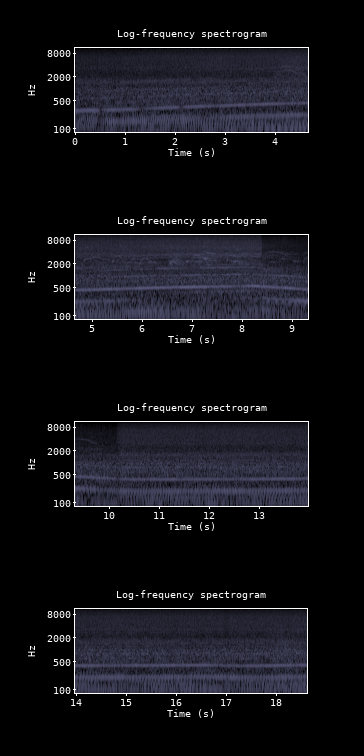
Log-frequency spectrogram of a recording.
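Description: A sports car engine hums and climbs steadily in pitch, then drops back and holds a steady drone.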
